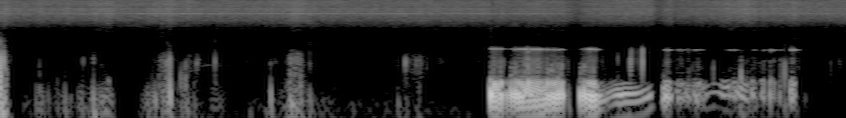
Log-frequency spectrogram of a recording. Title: Stomach rumbling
